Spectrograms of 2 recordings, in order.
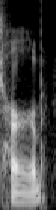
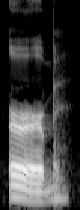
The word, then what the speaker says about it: herb: Lone word and so Americans don't pronounce the h at the beginning of that word um but the British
